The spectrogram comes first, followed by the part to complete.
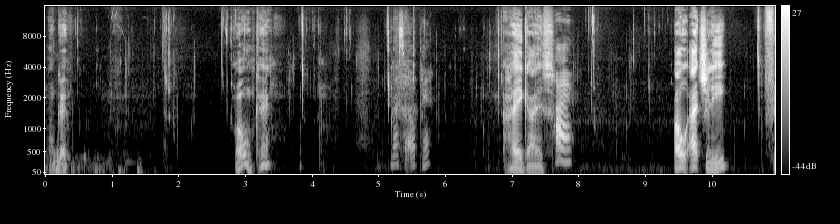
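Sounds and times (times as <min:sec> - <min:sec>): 
speech: 0:00.2 - 0:00.5, 0:02.9 - 0:03.5, 0:05.2 - 0:05.9, 0:06.9 - 0:08.0, 0:09.4 - 0:10.9
chewing a small candy: 0:00.6 - 0:07.0, 0:07.9 - 0:09.5.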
